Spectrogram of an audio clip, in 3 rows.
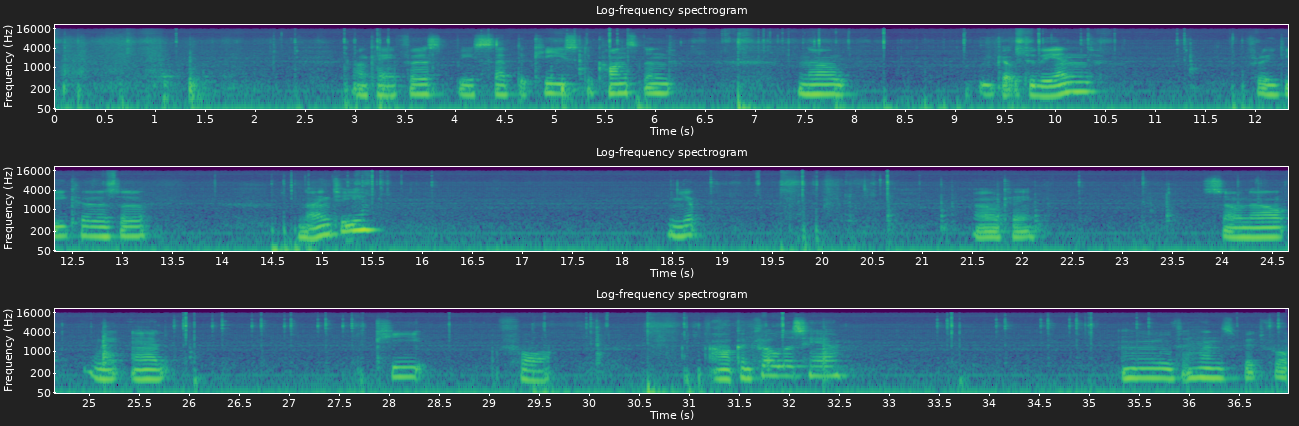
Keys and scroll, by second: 0.1 7, 2.9 typing, 8.3 Up, 8.4 Up, 8.6 Up, 11.8 r, 14.3 typing, 19.5 3, 29.4 i, 32.2 7.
